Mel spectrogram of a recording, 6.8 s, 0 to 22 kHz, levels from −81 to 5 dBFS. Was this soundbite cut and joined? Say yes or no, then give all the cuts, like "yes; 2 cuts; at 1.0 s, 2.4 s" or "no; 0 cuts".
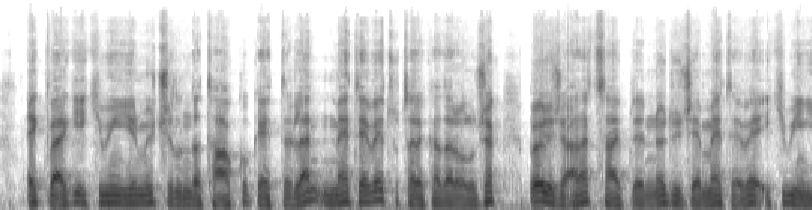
no; 0 cuts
